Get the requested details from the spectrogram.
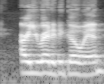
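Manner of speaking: fast, quick hushed whisper. Voicing a character in a game, speaking to Kepri: whispering. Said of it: "and I'm gonna whisper".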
